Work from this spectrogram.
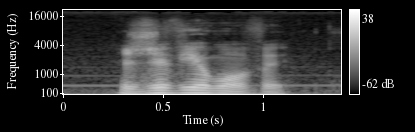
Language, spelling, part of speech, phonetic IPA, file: Polish, żywiołowy, adjective, [ˌʒɨvʲjɔˈwɔvɨ], Pl-żywiołowy.ogg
